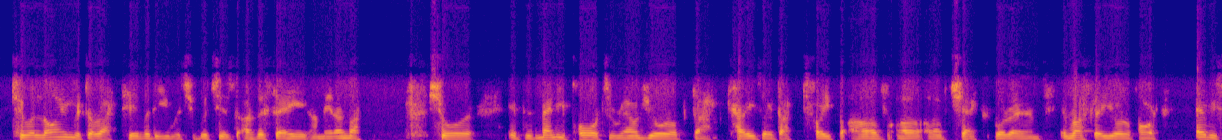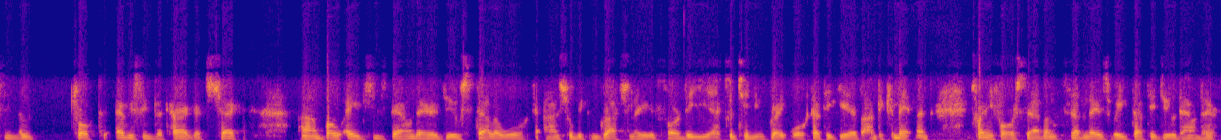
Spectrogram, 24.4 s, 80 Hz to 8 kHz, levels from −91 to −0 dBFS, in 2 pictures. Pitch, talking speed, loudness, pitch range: 105 Hz, 195 wpm, -27 LUFS, 100-115 Hz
